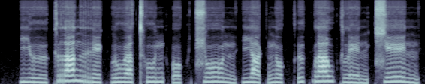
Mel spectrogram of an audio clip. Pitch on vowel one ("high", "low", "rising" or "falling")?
low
